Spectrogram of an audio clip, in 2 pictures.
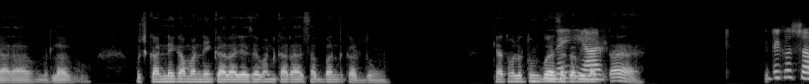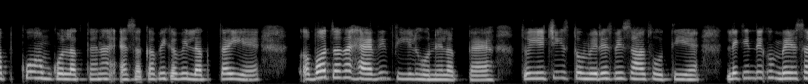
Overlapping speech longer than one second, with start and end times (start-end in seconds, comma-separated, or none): none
